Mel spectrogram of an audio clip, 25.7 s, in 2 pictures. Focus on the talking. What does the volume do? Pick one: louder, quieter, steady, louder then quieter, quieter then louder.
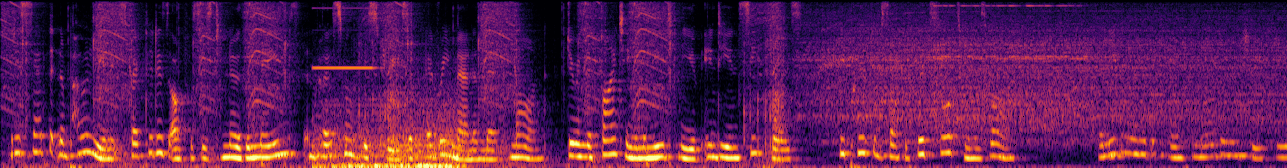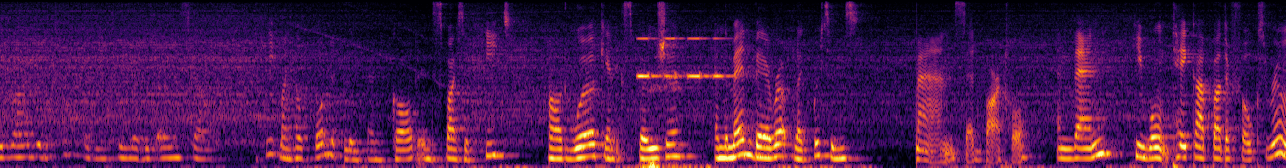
quieter then louder.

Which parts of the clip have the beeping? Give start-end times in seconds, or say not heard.
3.1-4.7, 9.3-10.9, 19.2-20.1.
